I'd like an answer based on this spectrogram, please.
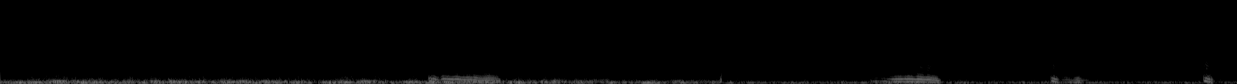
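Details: Fuku, a rescued cat, snores faintly; short wavering, buzzy bursts appear at irregular intervals of a few seconds over a constant low hum.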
